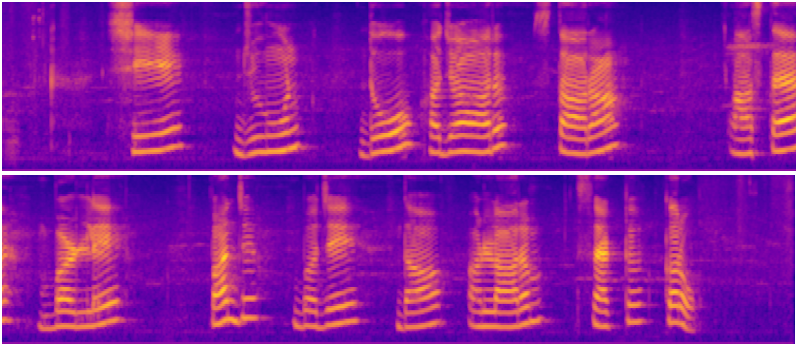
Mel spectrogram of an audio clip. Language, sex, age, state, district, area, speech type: Dogri, female, 30-45, Jammu and Kashmir, Kathua, rural, read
